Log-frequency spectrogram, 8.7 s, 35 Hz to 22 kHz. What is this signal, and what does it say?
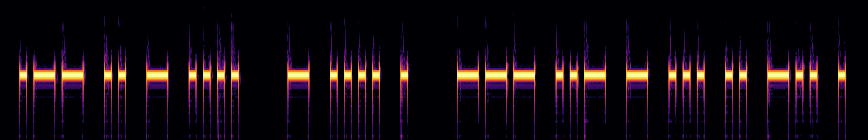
Morse code, heard as a keyed tone, about 17 wpm, 700 Hz. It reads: WITH THE OUTSIDE
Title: Sentences from Top 1000 Words - Review Part 6 - 17wpm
